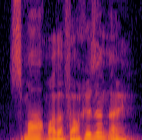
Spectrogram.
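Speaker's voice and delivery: ordinary talk, nothing marked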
